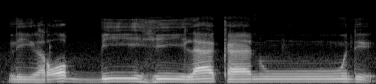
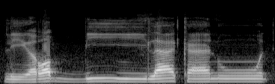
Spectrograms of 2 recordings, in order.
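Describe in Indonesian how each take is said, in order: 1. Bunyi h setelah rabb terucap dengan jelas. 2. Bunyi h setelah rabb samar dan kabur. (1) "harus jelas" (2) "Jangan kita membacanya li robbi, ini enggak jelas"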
